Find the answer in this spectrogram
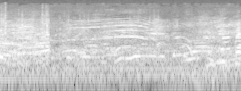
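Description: Faint voices of photographers calling out, over a low background hubbub.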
